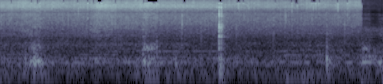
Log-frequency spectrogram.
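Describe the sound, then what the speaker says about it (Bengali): Cauliflower frying in a pan, a steady close sizzle with occasional scraping stirs and one sharp clack of a utensil. "তারপর কিছুক্ষণ টাইম ধরে ফুলকপিটাকে ভেজে নেব।"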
